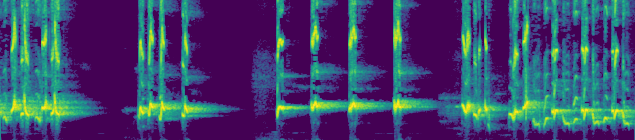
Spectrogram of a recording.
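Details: Energetic yellow-vented bulbul song meant to prompt other bulbuls to reply: a bubbly opening phrase, then separate clear whistled notes a second apart, ending in quick warbled chatter.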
